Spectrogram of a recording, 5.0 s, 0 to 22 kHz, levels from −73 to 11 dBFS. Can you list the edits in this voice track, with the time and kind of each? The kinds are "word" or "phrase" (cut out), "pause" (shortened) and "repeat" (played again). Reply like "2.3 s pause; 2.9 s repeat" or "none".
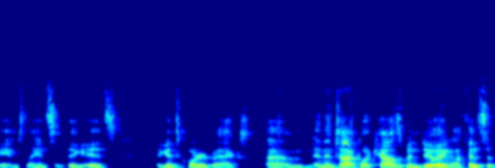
2.6 s pause; 3.6 s word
